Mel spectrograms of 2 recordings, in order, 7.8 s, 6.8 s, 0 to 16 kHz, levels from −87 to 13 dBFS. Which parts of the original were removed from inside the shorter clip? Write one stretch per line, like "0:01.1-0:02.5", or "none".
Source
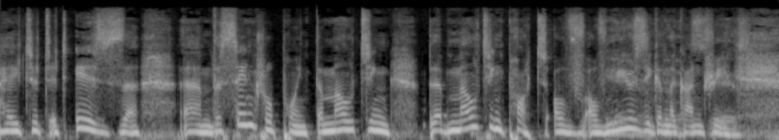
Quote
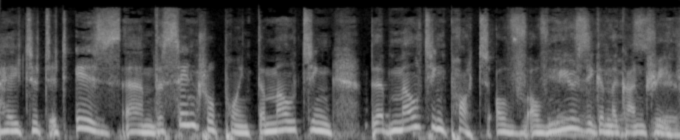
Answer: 0:01.2-0:01.8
